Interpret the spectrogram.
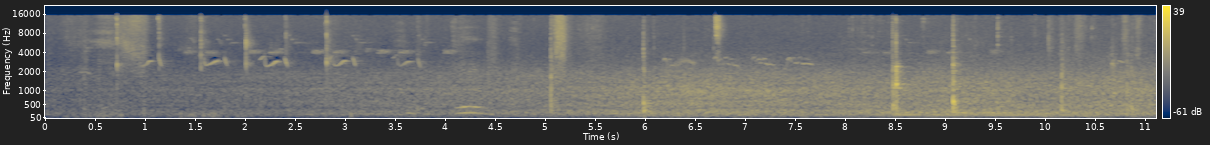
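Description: A bird chirping, a quick run of short rising chirps in the first few seconds. Then come sharp knocks of large plastic chess pieces being picked up and set down on the mat over the wooden deck, the two loudest a little over halfway through, over a background hiss that grows louder.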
